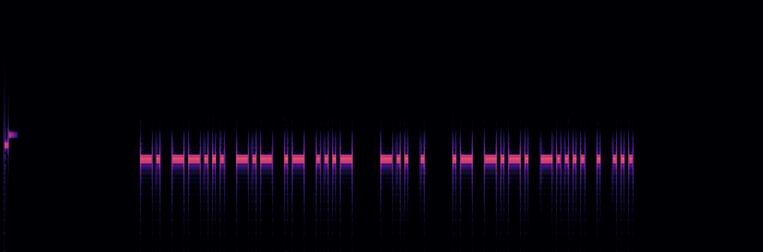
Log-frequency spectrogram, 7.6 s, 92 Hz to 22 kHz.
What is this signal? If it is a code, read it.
Morse code, heard as a keyed tone, about 32 wpm, 700 Hz. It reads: N7KAV DE AC6ES
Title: USA Callsign DE Callsign - 5 Characters - 30wpm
